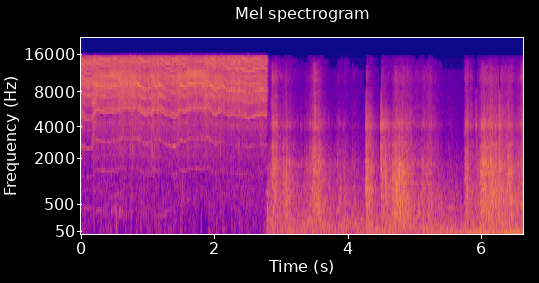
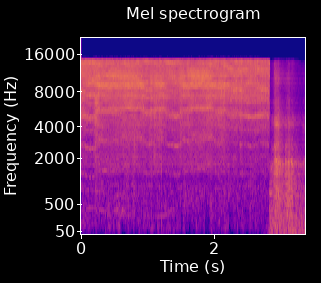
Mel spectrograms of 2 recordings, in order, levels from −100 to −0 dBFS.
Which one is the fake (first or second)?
second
